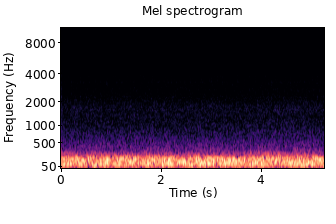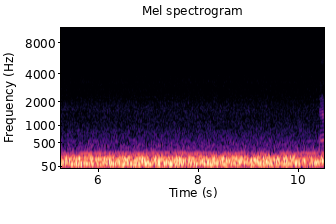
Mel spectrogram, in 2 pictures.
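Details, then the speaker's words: AMChoice RSL06-360-ARGB1 AIO radiator fan at maximum speed: a steady, even rush of air with no ticking or rattle; the fan is at full speed, with weak static pressure of roughly 1 mm. "that is the maximum now as far as the static pressure is concerned it's not impressive maybe 1 millimeter of static pressure"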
